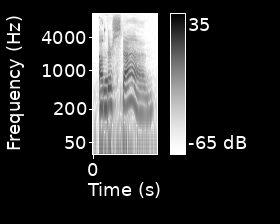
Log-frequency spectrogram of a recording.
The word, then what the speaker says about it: understand: 그다음 더스 이게 아니라 st 된 소리 넣어서 understand understand 어 여러분 이게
